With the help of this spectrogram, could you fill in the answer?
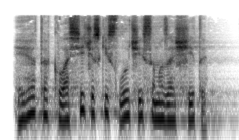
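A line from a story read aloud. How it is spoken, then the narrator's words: Whisper inside head. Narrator (Russian): прошептала Сэйди у меня в голове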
